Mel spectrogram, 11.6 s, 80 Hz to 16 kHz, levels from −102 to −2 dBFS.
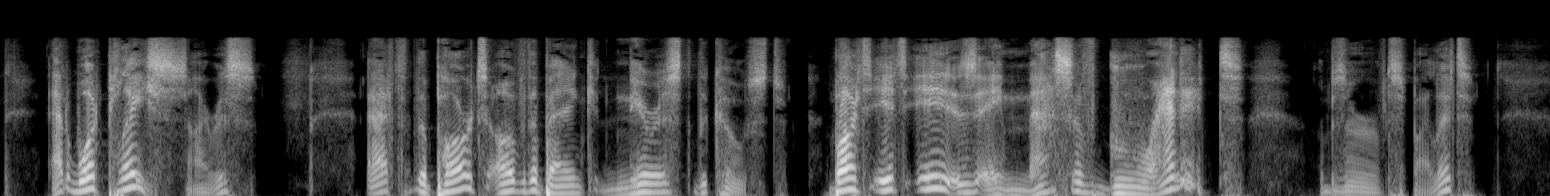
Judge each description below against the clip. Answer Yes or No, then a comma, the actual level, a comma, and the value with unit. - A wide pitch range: Yes, wide, 8.6 semitones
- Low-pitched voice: No, medium, 155 Hz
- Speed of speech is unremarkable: No, slow, 115 wpm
